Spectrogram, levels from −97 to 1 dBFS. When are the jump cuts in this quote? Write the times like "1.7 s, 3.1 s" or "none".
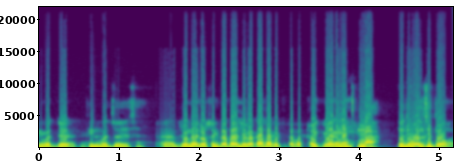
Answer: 1.6 s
